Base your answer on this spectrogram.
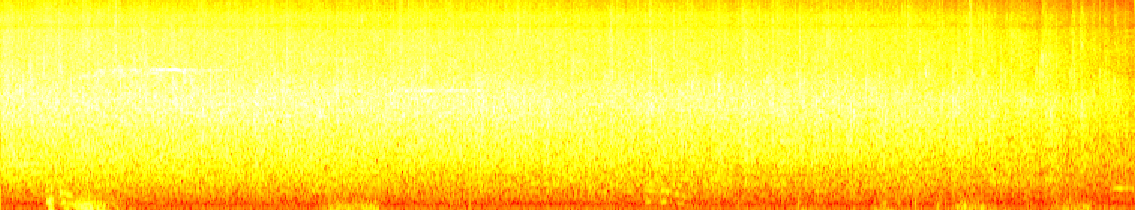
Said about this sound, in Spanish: Mire, dele bien ese aplauso al Señor, hermano. Ese aplauso es para el Señor.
